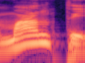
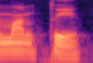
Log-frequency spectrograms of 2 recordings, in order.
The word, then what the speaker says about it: манты: Это слово в разных словарях русского языка зафиксировано с разным ударением, причем мне неизвестен ни один словарь, который бы говорил, что правильные манты и манты. Либо в словаре только манты, без вариантов, либо в словаре только манты, без вариантов.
